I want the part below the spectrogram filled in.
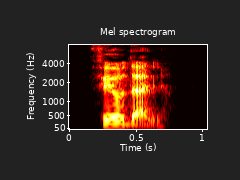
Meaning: feudal
- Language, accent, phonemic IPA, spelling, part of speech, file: French, France, /fe.ɔ.dal/, féodal, adjective, LL-Q150 (fra)-féodal.wav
